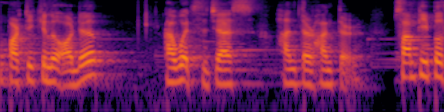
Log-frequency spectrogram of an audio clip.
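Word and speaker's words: Hunter × Hunter: second in no particular order I would suggest hunter hunter some people say hunter x hunter just because this axe in the middle but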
